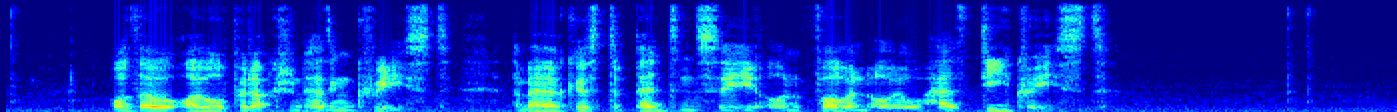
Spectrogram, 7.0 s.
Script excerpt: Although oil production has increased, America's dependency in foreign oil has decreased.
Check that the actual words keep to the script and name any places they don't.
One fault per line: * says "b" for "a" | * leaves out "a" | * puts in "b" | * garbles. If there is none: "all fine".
* says "on" for "in"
